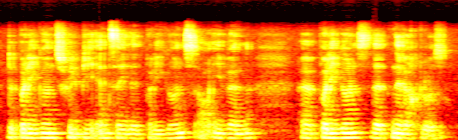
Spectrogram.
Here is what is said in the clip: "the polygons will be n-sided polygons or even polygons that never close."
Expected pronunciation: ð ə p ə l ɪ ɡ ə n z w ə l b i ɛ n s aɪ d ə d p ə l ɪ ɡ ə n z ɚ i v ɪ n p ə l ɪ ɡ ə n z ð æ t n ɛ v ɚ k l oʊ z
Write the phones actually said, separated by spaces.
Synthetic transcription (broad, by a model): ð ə p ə l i ɡ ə n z w ə l b i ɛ n s aɪ d ə d p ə l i ɡ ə n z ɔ i v ɪ n p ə l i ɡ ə n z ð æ t n ɛ v ɚ k l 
